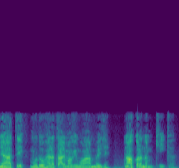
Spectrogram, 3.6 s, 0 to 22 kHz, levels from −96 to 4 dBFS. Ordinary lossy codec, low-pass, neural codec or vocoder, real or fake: AAC, 32 kbps; 7.2 kHz; codec, 16 kHz, 0.4 kbps, LongCat-Audio-Codec; fake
